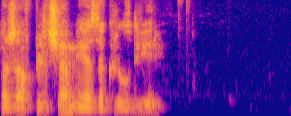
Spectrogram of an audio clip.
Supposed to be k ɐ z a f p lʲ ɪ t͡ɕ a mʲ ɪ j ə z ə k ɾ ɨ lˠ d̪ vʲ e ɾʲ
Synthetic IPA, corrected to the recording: p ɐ ʐ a f p lʲ ɪ t͡ɕ a mʲ ɪ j a z ɐ k ɾ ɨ lˠ d̪ vʲ e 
